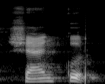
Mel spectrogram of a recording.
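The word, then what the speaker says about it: chancre: it is called a shankur okay it is uh spelled as c h a n c r e but pronounced as shankur and this can appear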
